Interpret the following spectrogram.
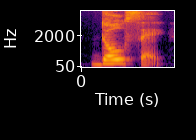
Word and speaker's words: Dolce: I'm your host, Leanne Dolce, pronounced dol-chay, like sweet softness whispered in French.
